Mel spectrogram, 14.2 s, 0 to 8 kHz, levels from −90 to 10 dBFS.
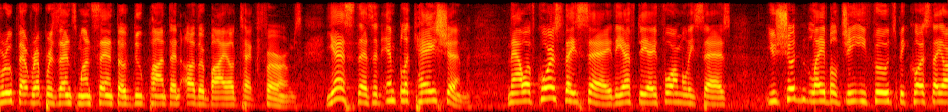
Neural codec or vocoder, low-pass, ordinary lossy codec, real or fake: none; 7.2 kHz; AAC, 48 kbps; real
